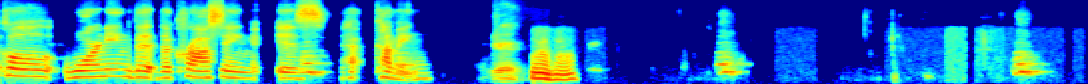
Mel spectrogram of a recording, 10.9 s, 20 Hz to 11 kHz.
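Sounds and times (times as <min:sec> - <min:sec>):
speech: 0:00.0 - 0:05.8, 0:07.2 - 0:07.4, 0:10.2 - 0:10.4
dog barking: 0:07.2 - 0:07.5, 0:10.1 - 0:10.5.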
